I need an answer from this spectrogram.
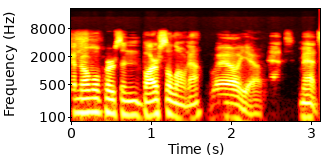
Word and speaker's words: Barcelona: I said it last week, and Matt goes, "That's not how you pronounce it." So I was going to have Matt say it. Barcelona. Say it again. Barcelona. Barcelona. Oh, the Castilian Spanish.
